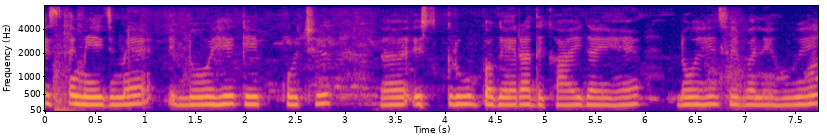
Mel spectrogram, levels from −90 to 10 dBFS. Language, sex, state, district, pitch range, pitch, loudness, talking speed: Hindi, female, Chhattisgarh, Bilaspur, 205-225 Hz, 215 Hz, -17 LUFS, 125 wpm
